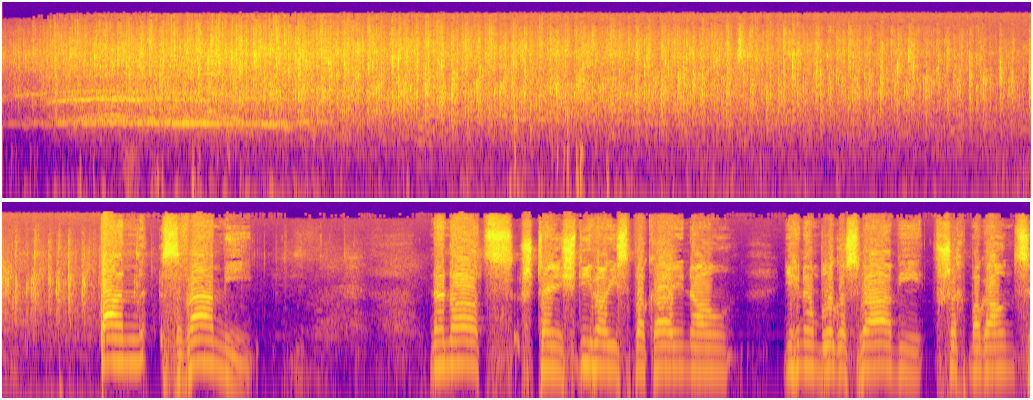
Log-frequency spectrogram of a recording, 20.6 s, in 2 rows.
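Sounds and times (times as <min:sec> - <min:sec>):
crowd applauding: 0:00.0 - 0:11.9
speech: 0:11.4 - 0:12.9, 0:14.6 - 0:20.5.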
